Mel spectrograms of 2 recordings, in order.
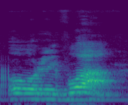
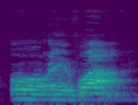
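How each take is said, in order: No difference in how they are said.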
